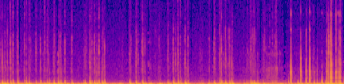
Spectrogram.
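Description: A small handheld grip trainer with ridged pink foam handles and a chrome steel coil spring, held in both hands, is tapped and scratched with long painted nails and squeezed. The result is a steady stream of rapid, dull, muffled thumps with a deep low rumble, broken by occasional brighter clicks and scratchy ticks.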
